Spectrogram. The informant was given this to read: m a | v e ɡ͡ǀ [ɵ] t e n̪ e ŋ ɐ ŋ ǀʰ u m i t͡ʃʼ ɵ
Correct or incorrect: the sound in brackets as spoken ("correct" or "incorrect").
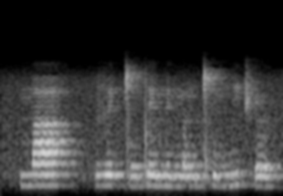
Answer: correct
